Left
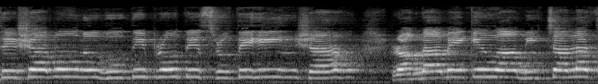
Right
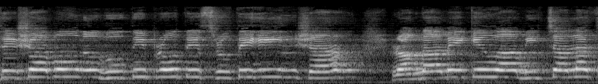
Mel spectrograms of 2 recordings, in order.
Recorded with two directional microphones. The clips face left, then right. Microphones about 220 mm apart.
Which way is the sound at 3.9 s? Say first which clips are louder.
Even; 20° left (ahead or behind).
